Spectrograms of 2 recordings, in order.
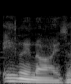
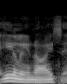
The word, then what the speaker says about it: Illinois: esto se dice Illinois, así hay que torcer la boca, Illinois,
